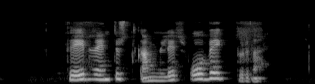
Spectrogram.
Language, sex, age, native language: Icelandic, female, 30-39, Icelandic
